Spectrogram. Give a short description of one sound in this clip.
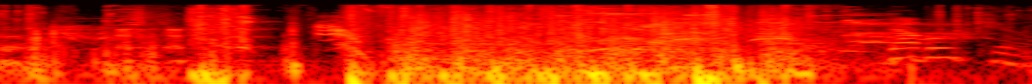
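Gunshots fire in quick bursts, close by.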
